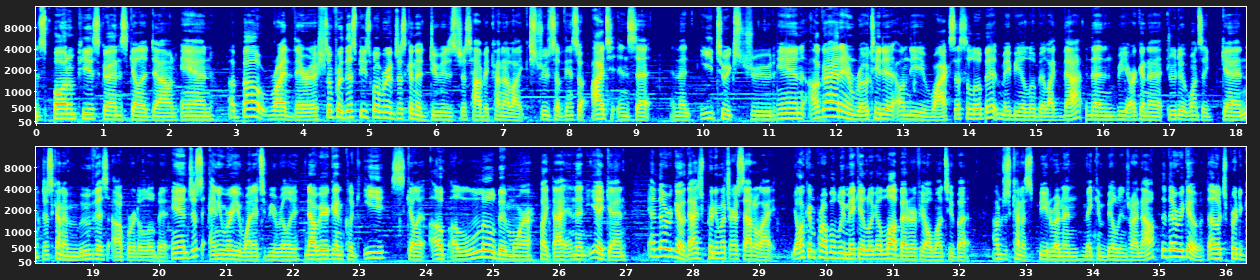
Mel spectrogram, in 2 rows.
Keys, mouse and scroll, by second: 0.5 s, 1.3-2.1 scroll up 8, 1.5 middle click, 2.1-3.5 middle drag, 3.5 click, 4.3 middle click, 5.1 s, 6.4 middle click, 7.0 click, 7.3 middle click, 8.2 i, 9.3 e, 11.1 middle click, 11.3 e, 12.4 ctrl+z, 13.0 r, 15.7 click, 16.4 e, 17.9 shift+middle click, 18.2 click, 19.3 click, 20.2 r, 20.6 ctrl+z, 21.3 r, 22.2 shift+middle click, 22.9 e, 23.5 s, 24.4-25.5 scroll up 3, 24.4 middle click, 25.5 s, 25.7 e, 26.7 Tab, 26.8 click, 27.1 scroll down 3, 27.3-28.4 middle drag, 28.4 scroll down 1, 28.6-29.1 middle drag, 29.1-29.5 scroll down 3, 29.5-30.5 middle drag, 30.5 click, 30.8 scroll down 6, 30.9-31.5 scroll up 1, 31.5 click, 32.7 click, 33.9 click, 34.3-35.1 middle drag, 35.1 click, 35.7 click.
